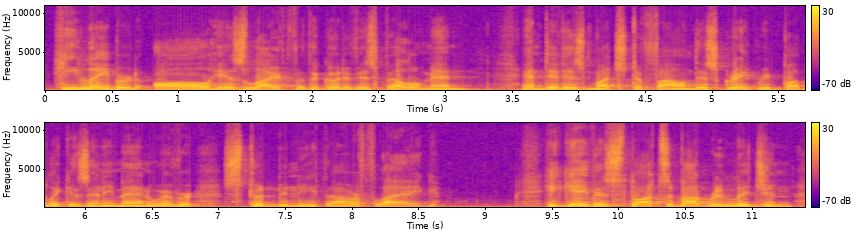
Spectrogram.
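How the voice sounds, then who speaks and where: In a dramatic one-man stage reading, a man plays an earnest, skeptical 19th-century orator, phrasing things deliberately and emphatically with pauses. His voice is medium-pitched and mellow.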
